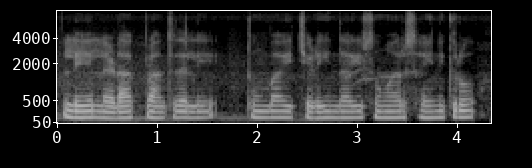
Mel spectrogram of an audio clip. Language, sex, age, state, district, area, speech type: Kannada, male, 18-30, Karnataka, Chamarajanagar, rural, spontaneous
